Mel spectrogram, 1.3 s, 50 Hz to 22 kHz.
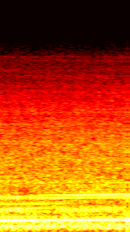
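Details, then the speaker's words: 1969 Chevrolet El Camino with a 307 cubic-inch V8 and 4-barrel carburetor, on a road drive: strong, steady drone as the 4-barrel opens up, pulling evenly without stumble or knock. Well tuned, with oil pressure over 60 while driving. "Car's tuned well. You can hear that 4-barrel open up."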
